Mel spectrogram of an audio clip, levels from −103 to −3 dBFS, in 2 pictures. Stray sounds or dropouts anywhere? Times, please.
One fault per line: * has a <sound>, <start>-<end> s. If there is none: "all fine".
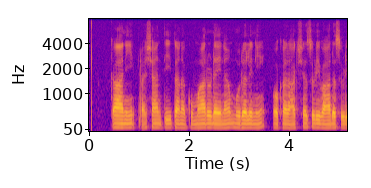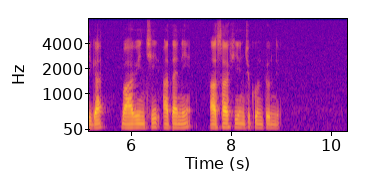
all fine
